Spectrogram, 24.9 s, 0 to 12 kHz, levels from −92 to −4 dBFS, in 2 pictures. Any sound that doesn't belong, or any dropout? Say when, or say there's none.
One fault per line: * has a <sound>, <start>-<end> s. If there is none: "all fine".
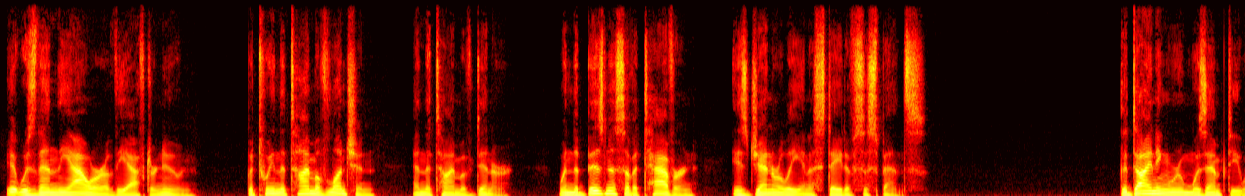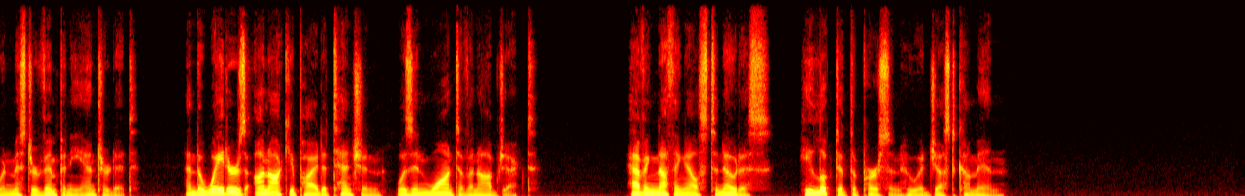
all fine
